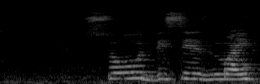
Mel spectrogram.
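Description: A young woman speaks casually nearby.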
